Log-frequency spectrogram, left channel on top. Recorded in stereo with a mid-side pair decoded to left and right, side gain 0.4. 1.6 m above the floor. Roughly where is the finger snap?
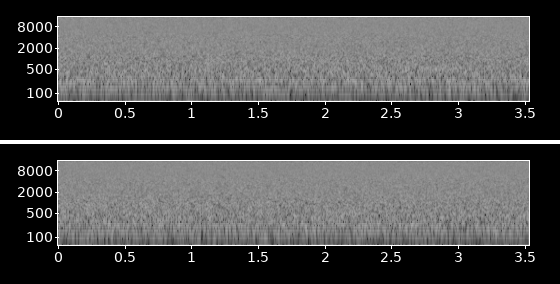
No finger snap in this recording.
